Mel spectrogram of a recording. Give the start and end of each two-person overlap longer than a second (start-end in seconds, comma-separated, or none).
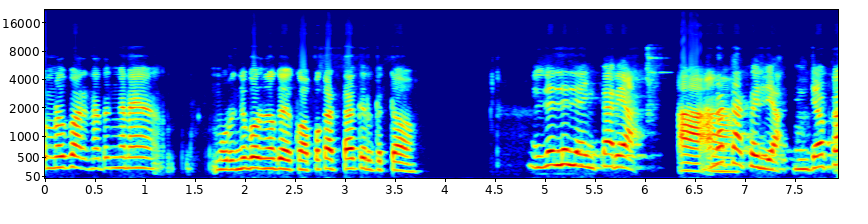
none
